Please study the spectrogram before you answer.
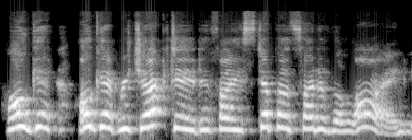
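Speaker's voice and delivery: hammed-up fear of leaving the pack; mock fearful. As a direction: squeal it like a frightened follower. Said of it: "they're like".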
